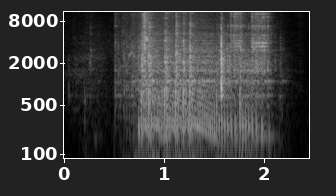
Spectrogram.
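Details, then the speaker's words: Titan strimmer two-stroke after swapping its tiny stock carburetor for a 9B carburetor; before, it would only run on choke and died when revved. Primed, it fires straight away and buzzes high briefly, starting cleanly. "so it's been primed now this machine would only run on choke beforehand"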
